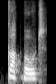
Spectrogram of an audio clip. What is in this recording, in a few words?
"cockboat", Indian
